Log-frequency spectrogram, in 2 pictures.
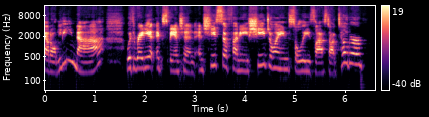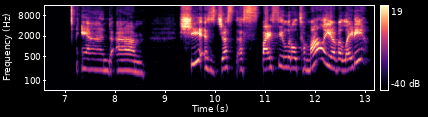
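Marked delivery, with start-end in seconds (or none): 0.0-1.2 Carolina pronounced in a Spanish accent. Introducing a client by name: Spanish-speaking accent. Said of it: "I always say it in my Spanish speaking accent".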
